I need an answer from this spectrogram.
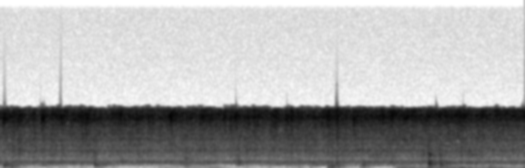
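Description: Chopped onions and tomatoes sizzling in sesame oil in a stainless steel pot, an even hiss, with a few faint knocks of a wooden spatula stirring. A low hum comes in about four seconds in.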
